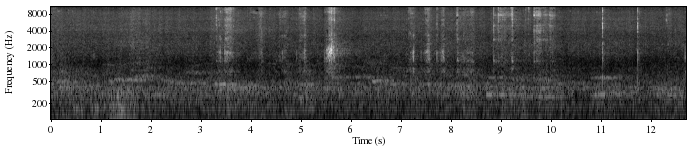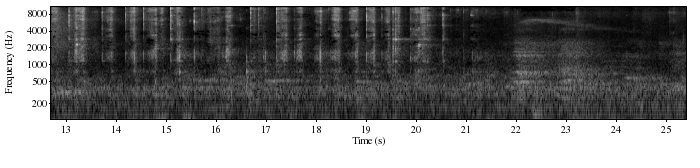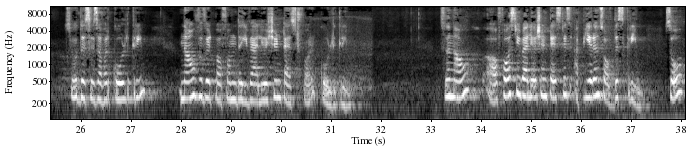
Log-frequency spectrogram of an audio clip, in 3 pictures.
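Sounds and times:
spatula scraping dish and jar: 3.3 - 5.8, 7.1 - 10.2, 12.7 - 21.2.

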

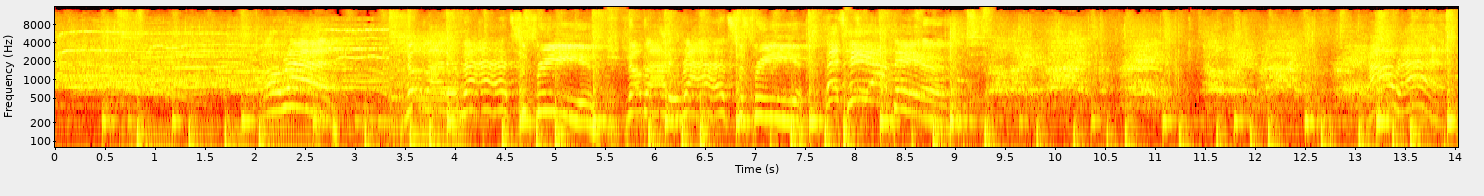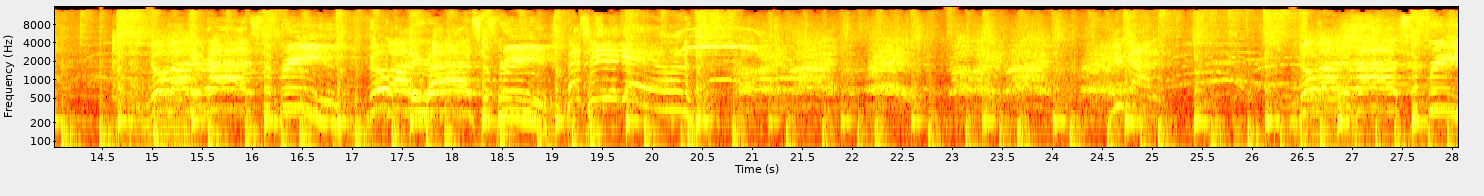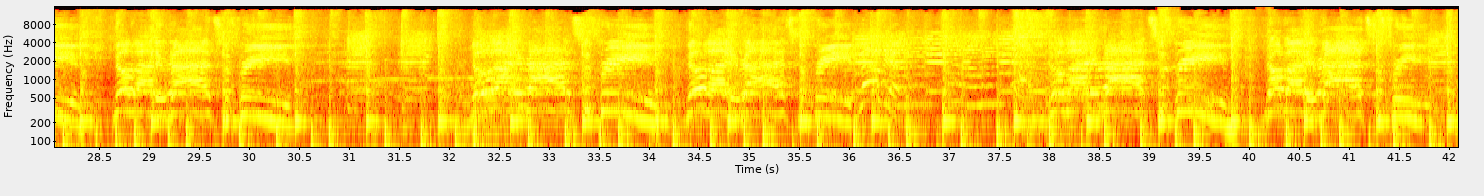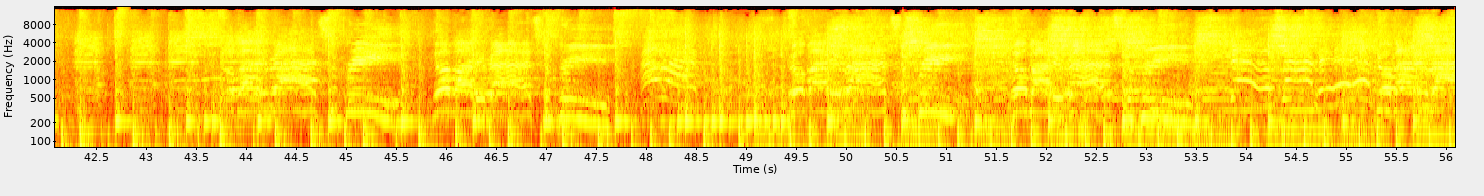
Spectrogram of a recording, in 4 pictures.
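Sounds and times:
driving drum beat: 0.0 - 56.0
rock band playing live: 0.0 - 56.0
man singing: 2.1 - 9.2, 13.2 - 14.1, 14.9 - 20.7, 24.5 - 25.2, 26.4 - 30.7, 32.2 - 36.8, 37.6 - 42.2, 43.7 - 48.7, 49.3 - 56.0.

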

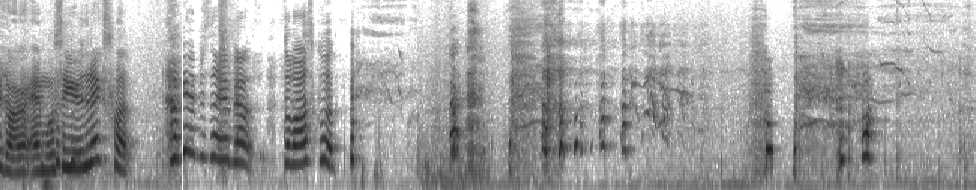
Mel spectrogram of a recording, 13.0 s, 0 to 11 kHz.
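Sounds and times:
woman laughing: 4.6 - 9.5, 10.1 - 13.0.

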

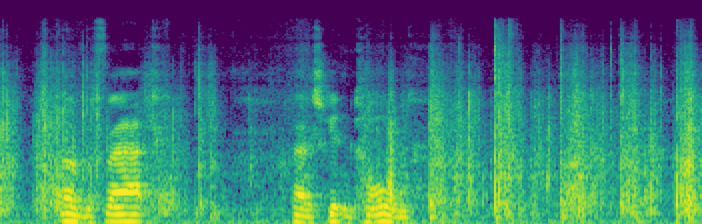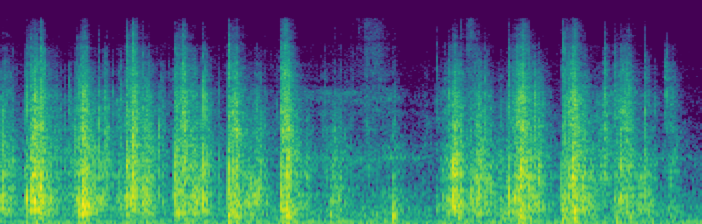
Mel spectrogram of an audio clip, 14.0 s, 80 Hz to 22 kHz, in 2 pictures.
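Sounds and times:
hands crinkling packaging: 0.0 - 2.2, 3.8 - 10.5.

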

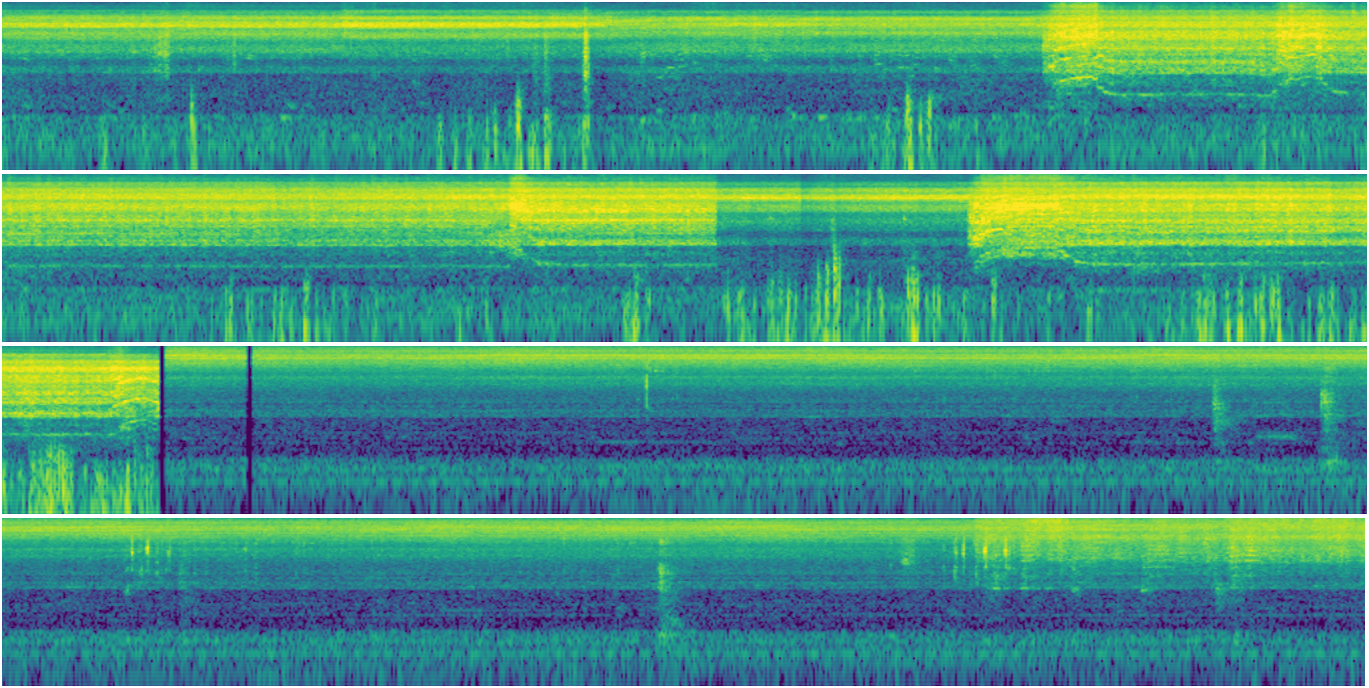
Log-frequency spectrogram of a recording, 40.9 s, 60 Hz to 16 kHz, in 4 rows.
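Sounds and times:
steady machine hum: 0.0 - 40.9
shrill squealing whine of lathe tool: 7.4 - 21.7.

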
